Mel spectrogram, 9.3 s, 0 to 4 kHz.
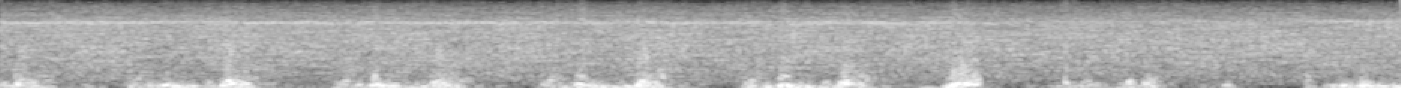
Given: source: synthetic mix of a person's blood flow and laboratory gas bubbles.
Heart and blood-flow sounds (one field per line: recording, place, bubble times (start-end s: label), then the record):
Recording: Doppler ultrasound of blood flow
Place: precordium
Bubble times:
7.06-7.17 s: bubbles
From the record:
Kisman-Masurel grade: 111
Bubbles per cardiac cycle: 1 to 2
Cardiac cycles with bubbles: 1 to 10%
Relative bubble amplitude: barely perceptible (0.100 to 0.250)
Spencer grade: 1 (occasional bubble signal discernible with the cardiac motion signal, with majority of cardiac periods free of bubbles)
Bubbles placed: only in the low amplitude regions of the cardiac cycle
